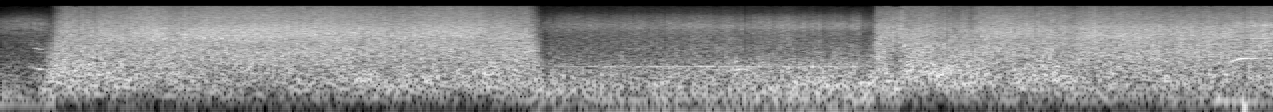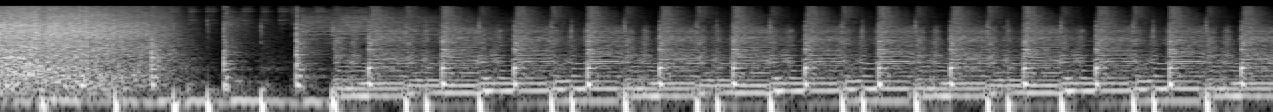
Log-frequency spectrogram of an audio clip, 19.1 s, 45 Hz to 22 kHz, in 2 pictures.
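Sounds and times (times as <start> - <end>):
wind rushing on microphone: 0.0 - 10.9.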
